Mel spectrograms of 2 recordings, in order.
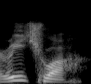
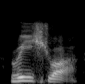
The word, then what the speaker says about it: ritual: Đấy, cái từ này chúng ta sẽ đọc là ritual. Đấy, như mọi người thấy ở đây có âm sh, ritual.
